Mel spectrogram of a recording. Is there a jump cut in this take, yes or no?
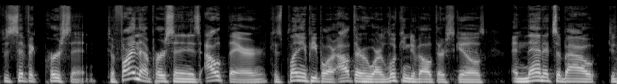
yes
